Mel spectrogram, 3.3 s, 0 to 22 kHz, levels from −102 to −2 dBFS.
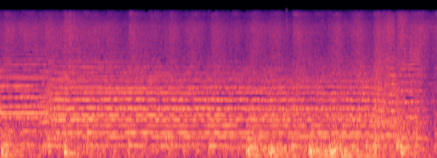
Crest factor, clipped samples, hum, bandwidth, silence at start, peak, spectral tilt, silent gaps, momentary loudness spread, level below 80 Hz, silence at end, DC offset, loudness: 16 dB; under 0.1%; none; 16 kHz; 0 s; -6 dBFS; -5 dB/octave; none; 3 LU; -38 dBFS; 0 s; under 0.1%; -21 LUFS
